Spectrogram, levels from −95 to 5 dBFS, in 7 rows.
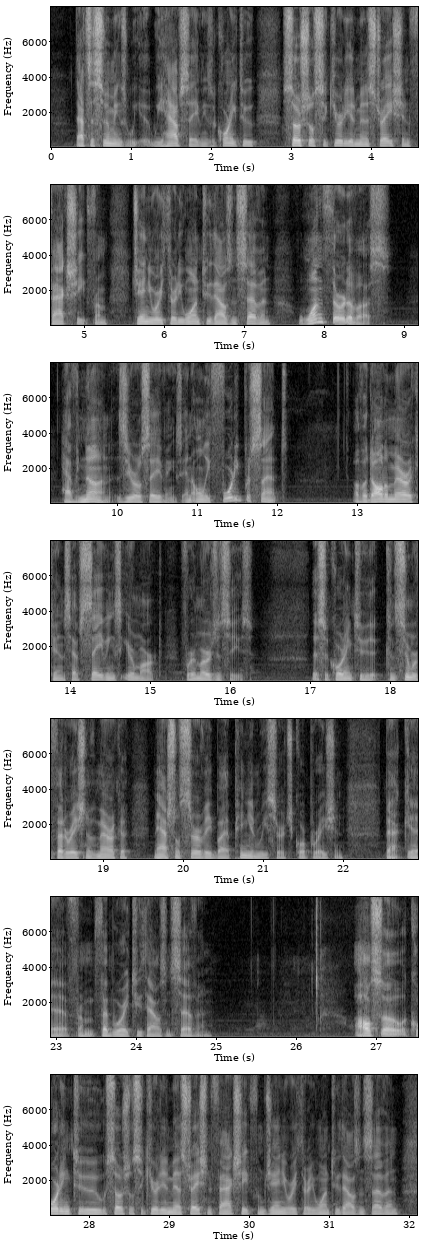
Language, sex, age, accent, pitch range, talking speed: English, male, 50-69, American, 95-120 Hz, 120 wpm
